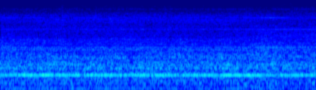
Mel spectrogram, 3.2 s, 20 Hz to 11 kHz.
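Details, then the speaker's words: Carlsbro Powerline 300 Pro amplifier after replacing its noisy cooling fan, during load test: soft even whirr with one faint steady tone, no rattle, ticking or bearing growl; new fan much quieter; normal fan running. "We got a nice new fan, which is very effective and much quieter."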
